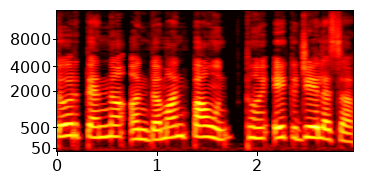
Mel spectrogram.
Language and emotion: Goan Konkani, neutral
